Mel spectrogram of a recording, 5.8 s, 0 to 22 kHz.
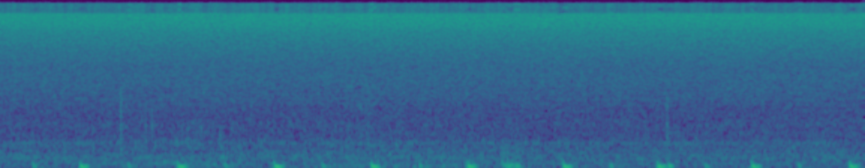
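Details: Person's own recorded heartbeat: steady, regular, about 94 beats a minute, soft paired thumps under white-noise hiss; normal heartbeat.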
